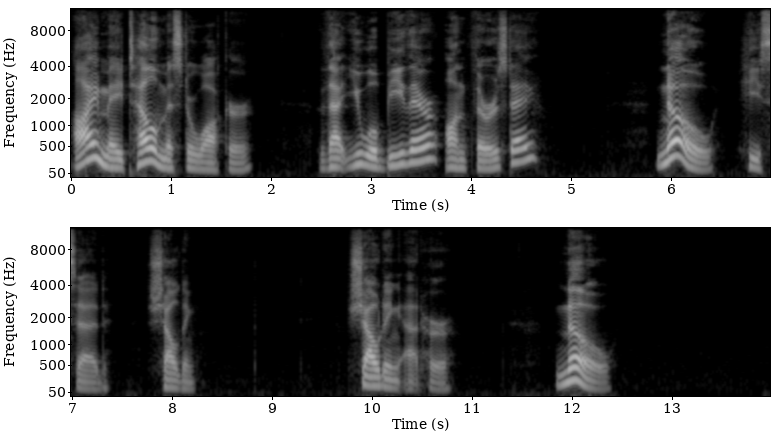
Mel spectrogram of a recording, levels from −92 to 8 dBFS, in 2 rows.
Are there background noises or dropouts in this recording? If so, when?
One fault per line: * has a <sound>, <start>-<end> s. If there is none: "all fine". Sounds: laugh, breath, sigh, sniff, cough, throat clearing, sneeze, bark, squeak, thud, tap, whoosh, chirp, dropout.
all fine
